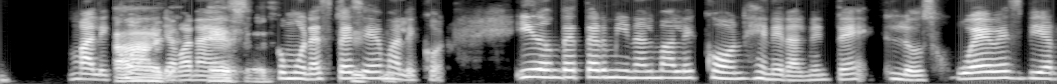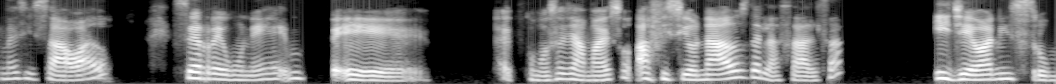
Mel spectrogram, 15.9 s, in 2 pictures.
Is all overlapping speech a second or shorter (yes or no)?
no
